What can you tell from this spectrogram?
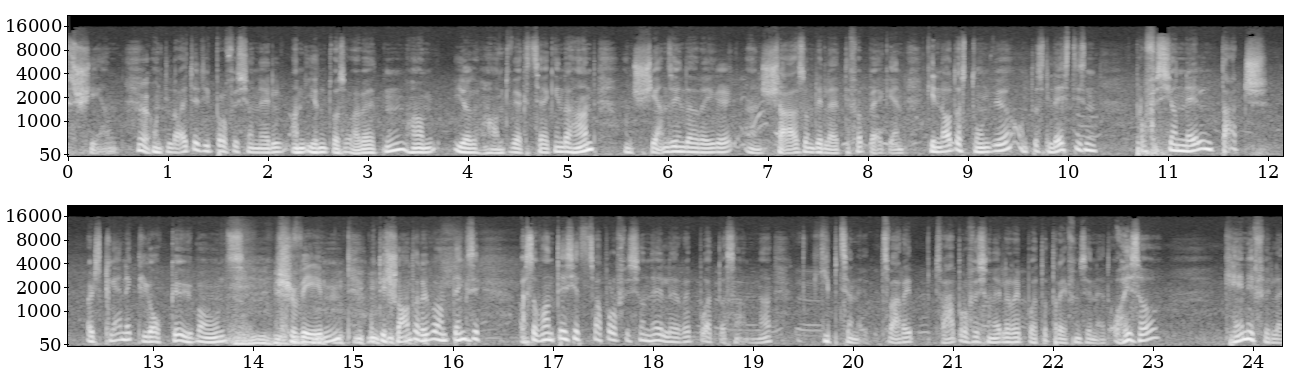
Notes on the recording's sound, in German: Aufgenommen am Donaukanal.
